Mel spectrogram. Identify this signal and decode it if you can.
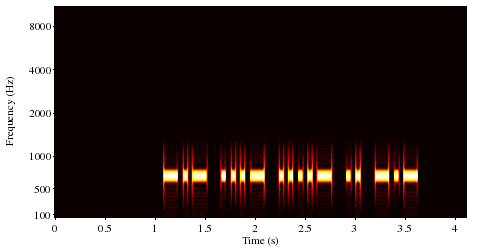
Morse code, heard as a keyed tone, about 25 wpm, 700 Hz. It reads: KV4IK
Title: USA Call Signs - 5 Characters - 4x Character Spacing - 25wpm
